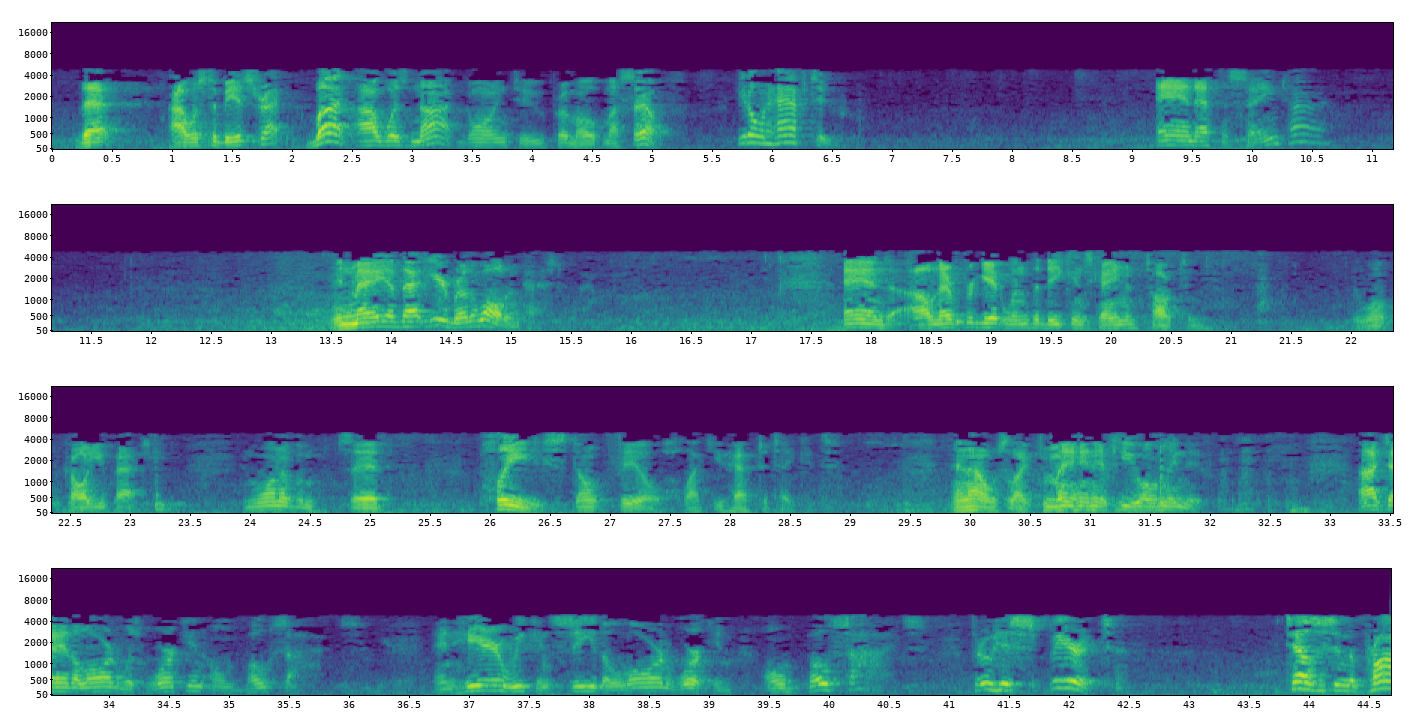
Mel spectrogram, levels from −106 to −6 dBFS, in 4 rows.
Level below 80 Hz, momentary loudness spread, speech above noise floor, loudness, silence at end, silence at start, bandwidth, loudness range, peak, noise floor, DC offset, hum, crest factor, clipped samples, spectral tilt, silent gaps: -56 dBFS; 22 LU; 39 dB; -26 LUFS; 0 s; 0.2 s; 5 kHz; 9 LU; -6 dBFS; -65 dBFS; under 0.1%; none; 22 dB; under 0.1%; -9.5 dB/octave; none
